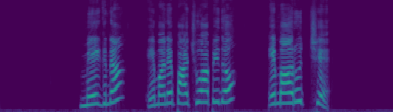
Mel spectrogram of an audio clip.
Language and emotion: Gujarati, angry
